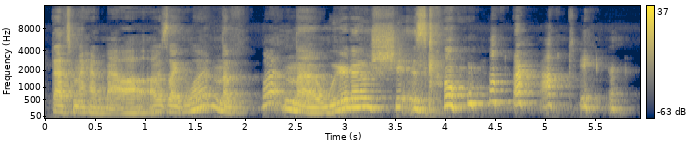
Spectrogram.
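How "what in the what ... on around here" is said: high, slow, laughing disbelief; cracking up while quoting herself. Retold or imitated. Quoting her own shock at the garage, laughing.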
